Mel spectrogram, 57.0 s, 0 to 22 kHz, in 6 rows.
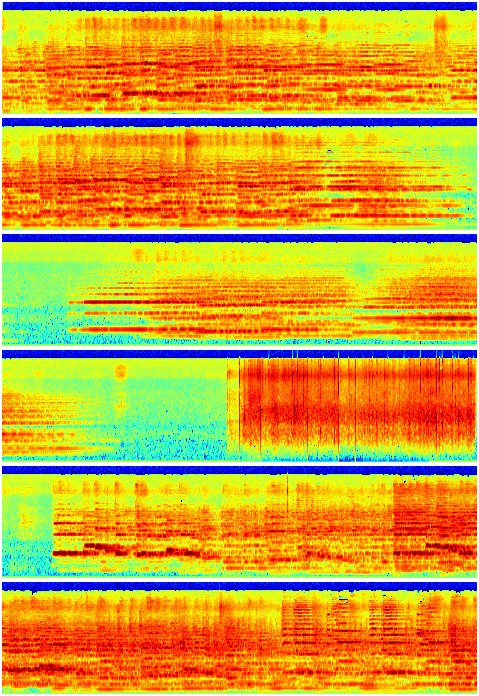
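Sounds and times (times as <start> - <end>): string and flute chamber music: 0.0 - 30.8, 38.8 - 57.0
audience applause: 33.0 - 38.0.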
